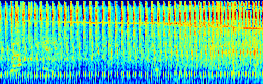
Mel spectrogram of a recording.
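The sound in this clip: A push-started vehicle engine, left unused for fifteen days, runs with a rapid, steady putter of pulses. Its level swells slightly toward the end.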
